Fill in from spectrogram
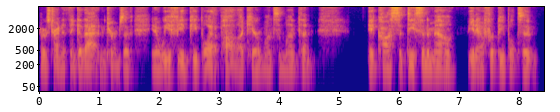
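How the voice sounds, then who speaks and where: A man with a cold, his voice hoarse and raspy, leading an online midweek Bible study as pastor, reading scripture and then explaining it in a loose, conversational way. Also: fairly even intonation, normal speed, darkish tone. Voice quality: raspy, very deep voice. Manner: conversational, restarts sentences often.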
